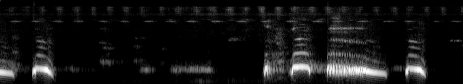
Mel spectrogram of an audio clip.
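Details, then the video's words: Spotted dove cooing, used to train a newly caught dove. A phrase ends, soft low murmurs follow, then a full phrase of two short coos, a long drawn-out falling note and a crisp closing coo. "Tiếng cu gáy"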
